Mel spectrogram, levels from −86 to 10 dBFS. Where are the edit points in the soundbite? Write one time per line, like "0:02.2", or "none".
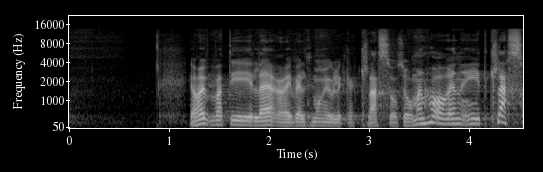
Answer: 0:01.4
